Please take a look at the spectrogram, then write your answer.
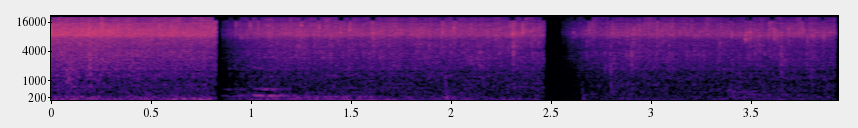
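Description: Tomatoes fry in a pan with a steady, close sizzle that fills the whole stretch, broken by two brief dropouts.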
